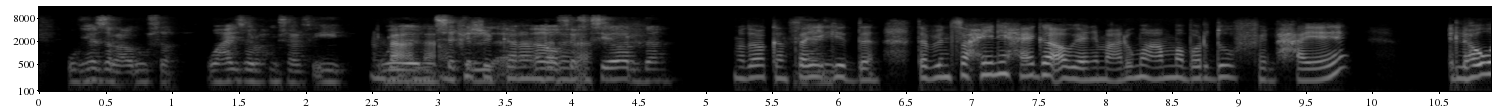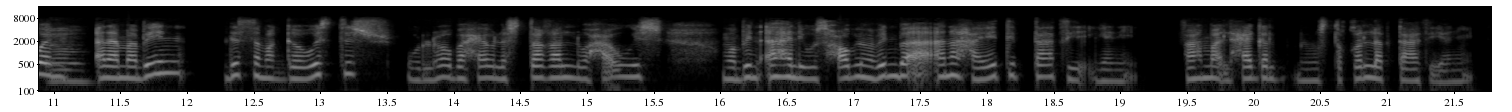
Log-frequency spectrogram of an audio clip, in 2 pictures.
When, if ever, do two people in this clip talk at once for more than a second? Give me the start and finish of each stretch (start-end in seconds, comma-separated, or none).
2.5-4.6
